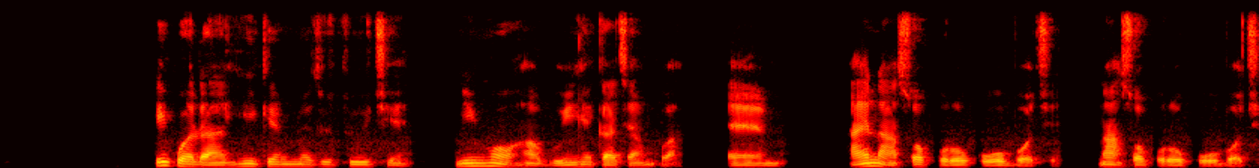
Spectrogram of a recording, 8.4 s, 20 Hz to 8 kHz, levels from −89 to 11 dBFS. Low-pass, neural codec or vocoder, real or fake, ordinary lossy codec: 7.2 kHz; none; real; none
